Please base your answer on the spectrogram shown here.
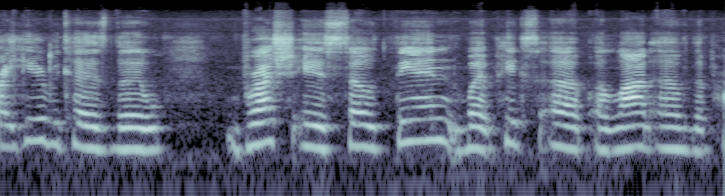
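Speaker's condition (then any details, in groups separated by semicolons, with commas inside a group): No condition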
